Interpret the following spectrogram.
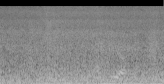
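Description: Beach ambience: an even rush of surf, with wind rumbling on the microphone that grows stronger a little past a second in.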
